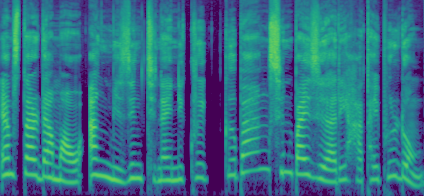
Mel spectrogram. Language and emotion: Bodo, surprised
